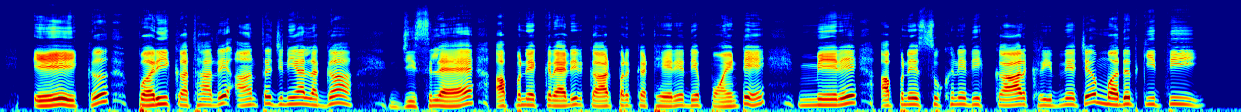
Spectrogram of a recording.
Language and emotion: Dogri, happy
